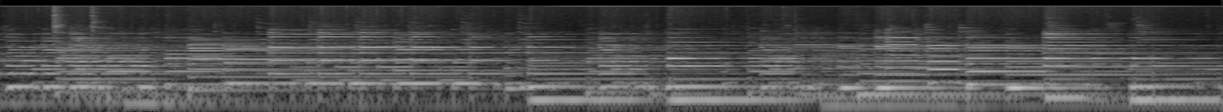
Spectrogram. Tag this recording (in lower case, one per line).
guitar
plucked string instrument
musical instrument
music
strum
acoustic guitar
